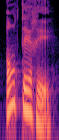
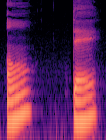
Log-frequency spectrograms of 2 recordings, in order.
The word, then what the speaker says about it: enterré: Enterré, okay, remember, N together, nasal, en, and then you get this double R here, and it will open the sound of the E, okay? Enterré, enterré.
